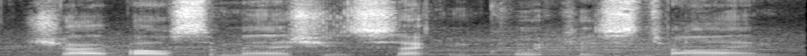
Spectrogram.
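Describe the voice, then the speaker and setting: A man calmly commentating a sim race, calling driver positions and penalties with frequent fillers. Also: mid-range voice, a little fast, noisy background. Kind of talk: live sim racing commentary.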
